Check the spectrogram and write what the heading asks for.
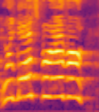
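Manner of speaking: very high loud shout. Acted. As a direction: yell agreement in alarm. Ladybug despairs.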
